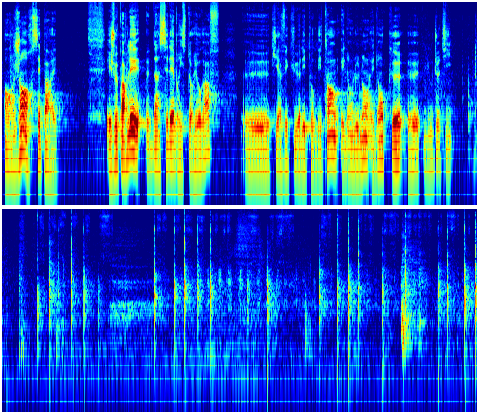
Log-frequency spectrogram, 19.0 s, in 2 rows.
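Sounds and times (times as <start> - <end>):
speech: 0.1 - 9.1
handwriting of a simplified Chinese character: 10.2 - 11.7, 12.5 - 19.0.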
